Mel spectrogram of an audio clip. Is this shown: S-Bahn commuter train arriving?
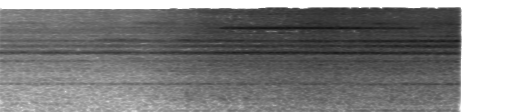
yes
